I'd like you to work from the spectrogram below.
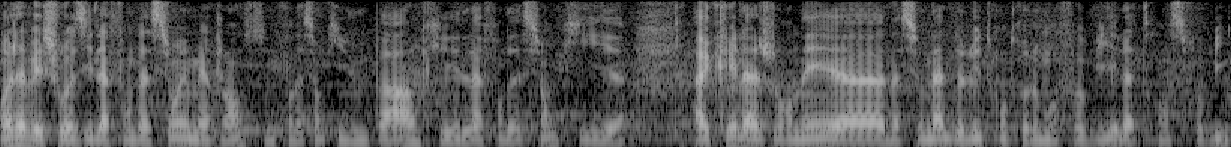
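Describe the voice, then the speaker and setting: Using an ordinary speaking voice, a man speaks at medium pitch and a fairly quick pace with ordinary pitch variation. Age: 30s. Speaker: pageant titleholder and show organizer. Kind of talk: interview.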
